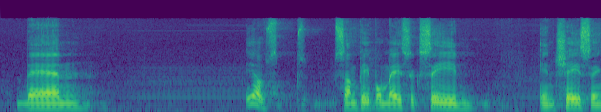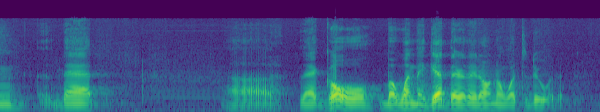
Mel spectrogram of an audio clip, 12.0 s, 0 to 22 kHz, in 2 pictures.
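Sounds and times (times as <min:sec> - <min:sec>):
faint electrical hum: 0:00.0 - 0:12.0
man speaking: 0:00.2 - 0:00.9, 0:02.5 - 0:07.2, 0:08.2 - 0:11.7.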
